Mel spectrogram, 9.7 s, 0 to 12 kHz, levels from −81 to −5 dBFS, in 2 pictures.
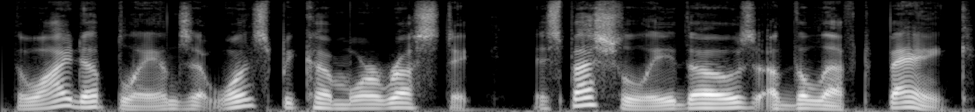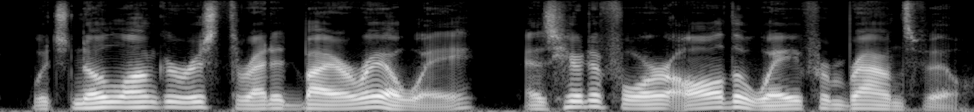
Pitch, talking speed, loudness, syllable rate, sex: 115 Hz, 180 wpm, -17 LUFS, 5.1 syllables/s, male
